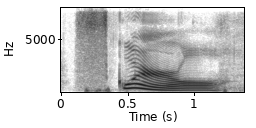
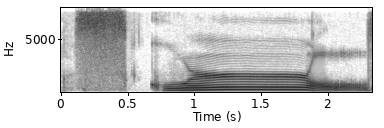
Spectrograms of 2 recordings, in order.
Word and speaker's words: squirrel: bully bully squirrel squirrel so this movement between the r and the l is what makes the roll noise that you need squirrel keep making noise as you move from the r to the l squirrel skewer skew it's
